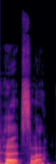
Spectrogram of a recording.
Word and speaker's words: Hertzler: Hertzlinger, Hertzl- Hertzlinger, Hertzlinger, Hert- gosh dang it, how do you pronounce his name? J.G. Hertzler. Um, he's so funny.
